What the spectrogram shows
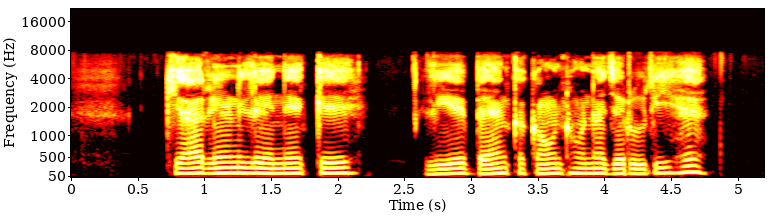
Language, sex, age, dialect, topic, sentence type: Hindi, female, 18-24, Garhwali, banking, question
